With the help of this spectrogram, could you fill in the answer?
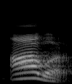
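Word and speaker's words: hour: बघा लक्षात घ्या अपवादन आवर आता तुम्ही म्हणणार या आवर च स्पेलिंग आहे एच ओ य आर पण या ठिकाणी एच चा उच्चार होत नाही तो सायलेंट आहे इथं डायरेक्ट ओ चा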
